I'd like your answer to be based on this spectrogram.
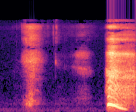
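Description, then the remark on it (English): Breathy airflow sounds of a person breathing in during a prayer: a soft intake, a faint pause, then a loud, rushing deep breath with a slight voiced rasp. No talking. “Big deep breath, Lord. I am breathing in the Holy Spirit.”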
